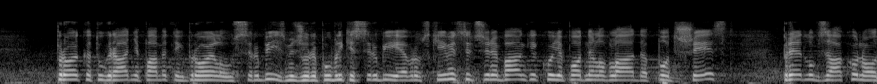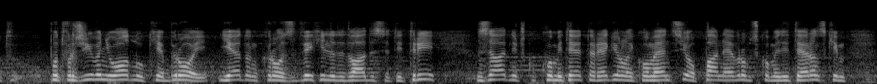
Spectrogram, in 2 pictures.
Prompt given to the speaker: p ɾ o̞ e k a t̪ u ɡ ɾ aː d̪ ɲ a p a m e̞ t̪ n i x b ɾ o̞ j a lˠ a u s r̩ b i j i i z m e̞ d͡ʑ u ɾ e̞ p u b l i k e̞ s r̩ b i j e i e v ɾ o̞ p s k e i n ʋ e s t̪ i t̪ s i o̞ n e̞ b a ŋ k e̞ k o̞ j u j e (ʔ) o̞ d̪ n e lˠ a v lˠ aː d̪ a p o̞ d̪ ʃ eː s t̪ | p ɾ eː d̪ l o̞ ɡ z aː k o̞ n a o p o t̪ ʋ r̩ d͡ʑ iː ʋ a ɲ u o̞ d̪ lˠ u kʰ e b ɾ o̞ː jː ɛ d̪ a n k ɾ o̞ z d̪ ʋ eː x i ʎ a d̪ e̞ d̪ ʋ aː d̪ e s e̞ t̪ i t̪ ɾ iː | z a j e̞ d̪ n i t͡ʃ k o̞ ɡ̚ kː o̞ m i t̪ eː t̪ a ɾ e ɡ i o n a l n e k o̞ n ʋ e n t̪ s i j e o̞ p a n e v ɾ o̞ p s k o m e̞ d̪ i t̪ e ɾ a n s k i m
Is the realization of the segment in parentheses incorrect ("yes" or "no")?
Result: yes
